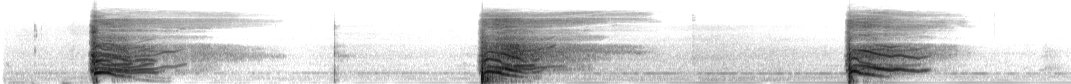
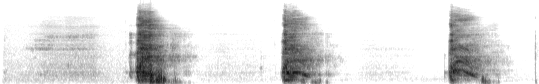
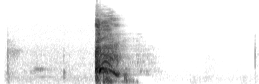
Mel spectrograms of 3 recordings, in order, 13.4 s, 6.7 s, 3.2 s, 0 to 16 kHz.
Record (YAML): exhalation_length: 13.4 s
exhalation_amplitude: 32768
exhalation_signal_mean_std_ratio: 0.33
three_cough_length: 6.7 s
three_cough_amplitude: 30663
three_cough_signal_mean_std_ratio: 0.3
cough_length: 3.2 s
cough_amplitude: 32768
cough_signal_mean_std_ratio: 0.22
survey_phase: beta (2021-08-13 to 2022-03-07)
age: 18-44
gender: Male
wearing_mask: 'No'
symptom_runny_or_blocked_nose: true
symptom_sore_throat: true
symptom_fatigue: true
symptom_change_to_sense_of_smell_or_taste: true
symptom_loss_of_taste: true
smoker_status: Never smoked
respiratory_condition_asthma: true
respiratory_condition_other: false
recruitment_source: Test and Trace
submission_delay: 2 days
covid_test_result: Positive
covid_test_method: RT-qPCR
covid_ct_value: 25.2
covid_ct_gene: ORF1ab gene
